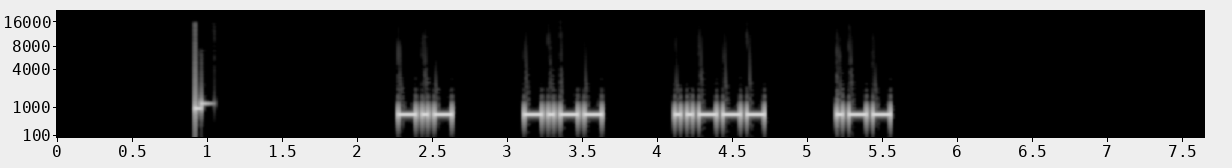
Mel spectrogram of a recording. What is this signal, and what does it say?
Morse code, heard as a keyed tone, about 30 wpm, spaced as for 14 wpm, 700 Hz. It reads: KY2W
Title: USA Call Signs - 4x Character Spacing - 30wpm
